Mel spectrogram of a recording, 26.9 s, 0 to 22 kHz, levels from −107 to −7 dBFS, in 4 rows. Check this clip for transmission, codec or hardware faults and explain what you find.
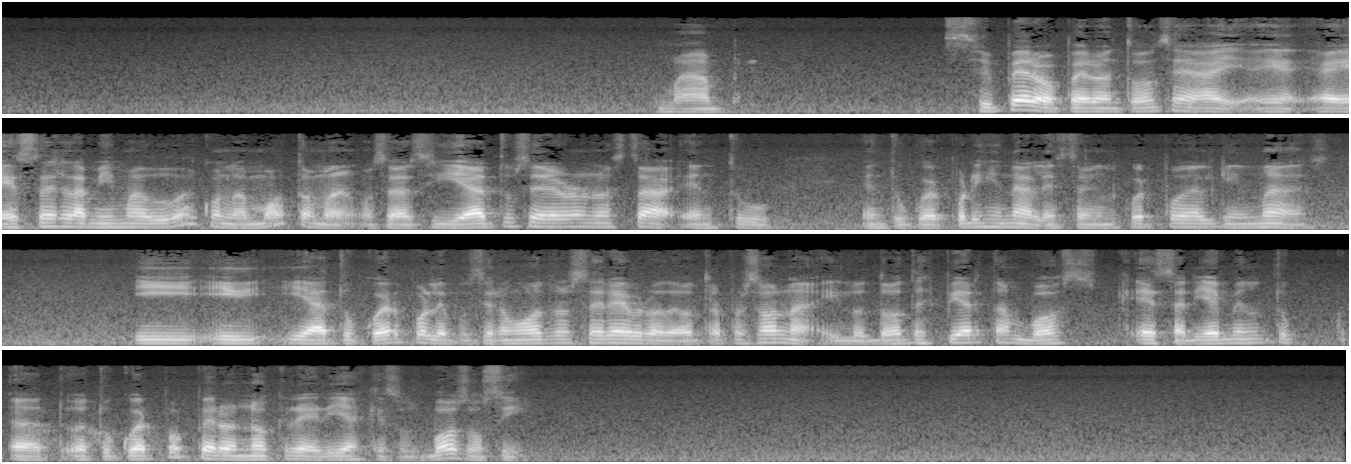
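No faults of any kind can be heard here.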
